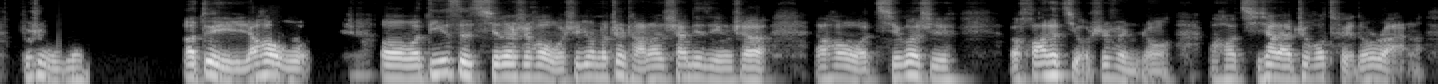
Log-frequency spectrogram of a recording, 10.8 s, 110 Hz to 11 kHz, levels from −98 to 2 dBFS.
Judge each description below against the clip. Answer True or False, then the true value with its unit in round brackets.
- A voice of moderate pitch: True (155 Hz)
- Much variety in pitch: False (3.3 semitones)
